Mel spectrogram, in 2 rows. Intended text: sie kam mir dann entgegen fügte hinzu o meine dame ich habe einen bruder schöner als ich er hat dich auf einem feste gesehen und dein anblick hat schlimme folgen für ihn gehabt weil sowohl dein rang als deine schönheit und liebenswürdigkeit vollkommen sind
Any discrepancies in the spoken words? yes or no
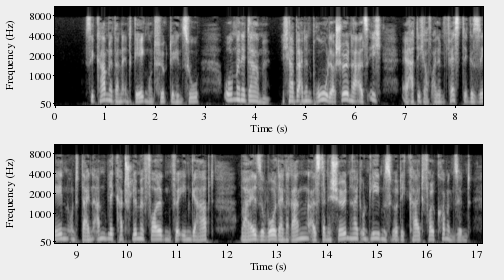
yes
